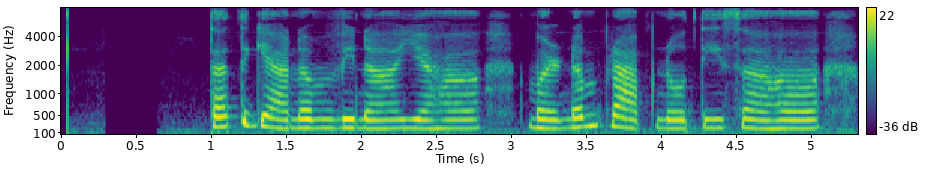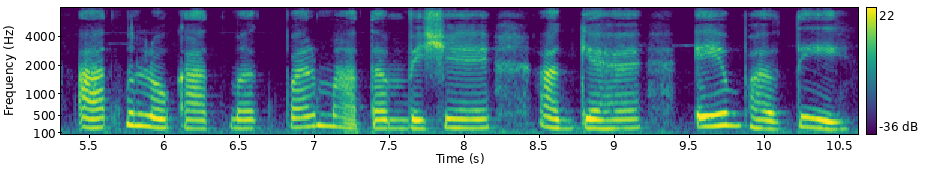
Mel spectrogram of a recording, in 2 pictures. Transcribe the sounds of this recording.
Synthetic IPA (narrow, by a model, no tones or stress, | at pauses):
t̪ɐt̪ɡjaːnɐmʋɪnaːjɐɦɐ̆mɐɾɳɐmpɾaːpnoːt̪isɐɦɐaːt̪mɐloːkaːt̪mɐk̚pɐɾma̰ːt̪ɐmʋɪʃɐjɐɡjɐɦeːbʱɐʋt̪iː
